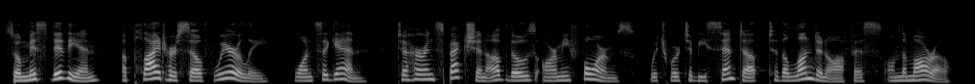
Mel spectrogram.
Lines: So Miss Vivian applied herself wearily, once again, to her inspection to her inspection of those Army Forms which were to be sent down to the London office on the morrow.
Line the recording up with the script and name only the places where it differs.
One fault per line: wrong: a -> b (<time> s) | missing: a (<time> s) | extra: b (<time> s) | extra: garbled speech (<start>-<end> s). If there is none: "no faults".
missing: to her inspection (4.9 s)
wrong: down -> up (7.4 s)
